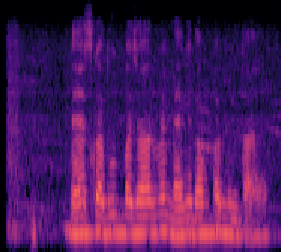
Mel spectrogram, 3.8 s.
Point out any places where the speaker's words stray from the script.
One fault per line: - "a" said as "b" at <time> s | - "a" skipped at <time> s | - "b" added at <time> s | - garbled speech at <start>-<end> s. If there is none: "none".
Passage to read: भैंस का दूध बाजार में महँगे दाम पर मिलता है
none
